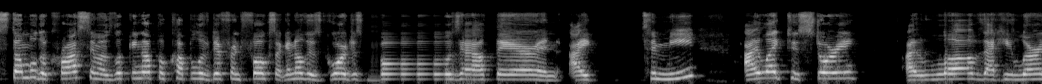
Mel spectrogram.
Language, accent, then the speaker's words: English; New York City, New York, United States; I'm from Queens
